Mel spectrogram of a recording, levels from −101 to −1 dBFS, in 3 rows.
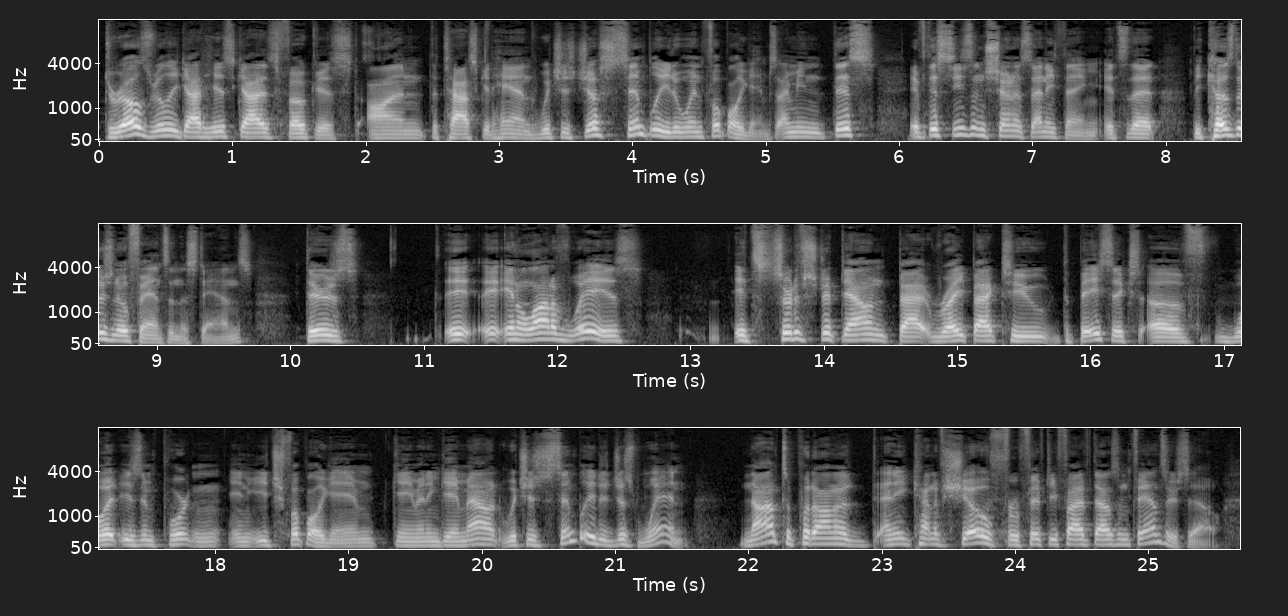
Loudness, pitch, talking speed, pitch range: -25 LUFS, 145 Hz, 205 wpm, 125-165 Hz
